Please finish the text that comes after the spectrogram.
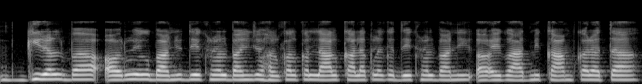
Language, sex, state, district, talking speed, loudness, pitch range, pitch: Bhojpuri, female, Uttar Pradesh, Gorakhpur, 215 wpm, -16 LUFS, 210-220 Hz, 215 Hz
